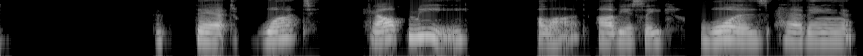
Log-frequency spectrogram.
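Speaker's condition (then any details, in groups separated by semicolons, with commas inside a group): Stuttering; stuttering since childhood, childhood speech therapy, no cure; currently in speech therapy, neck relaxation and breathing techniques, fluency skills; still stutters, notably on own name or number, therapy increased fluency; prolonged sounds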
